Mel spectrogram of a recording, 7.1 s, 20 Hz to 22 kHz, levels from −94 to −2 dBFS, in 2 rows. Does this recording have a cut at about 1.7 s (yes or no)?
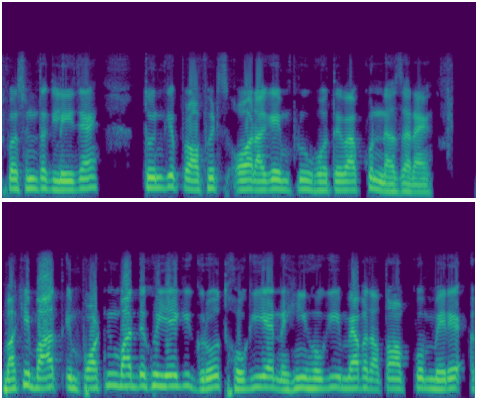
no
